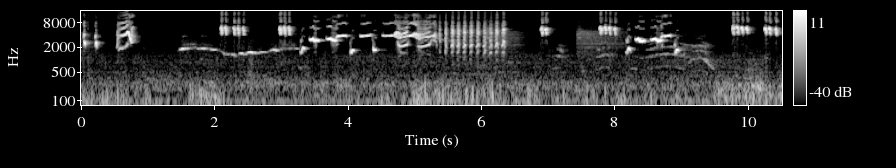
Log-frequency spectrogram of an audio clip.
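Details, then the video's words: Dense Oriental magpie-robin tutor song packed with imitated phrases: looping warbles, long wavering whistles, fast buzzy trills, and repeated sharp chattering rattles running almost continuously. "masteran Kacer full isian mewah"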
